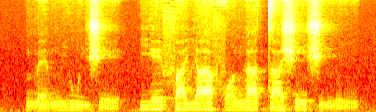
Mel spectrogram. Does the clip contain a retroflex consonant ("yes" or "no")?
no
